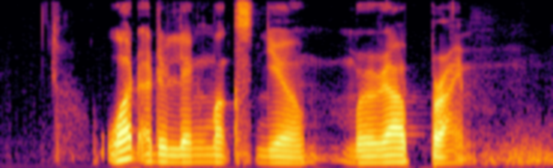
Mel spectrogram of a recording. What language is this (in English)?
English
